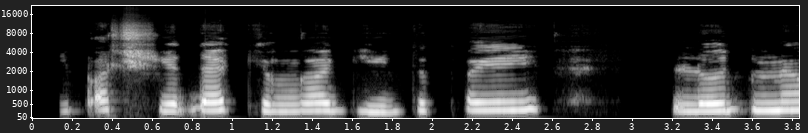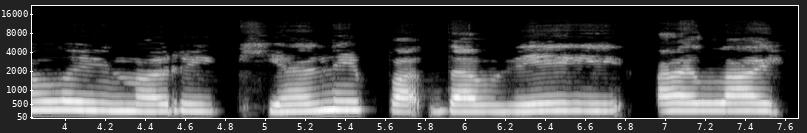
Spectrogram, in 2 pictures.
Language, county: Lithuanian, Šiauliai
